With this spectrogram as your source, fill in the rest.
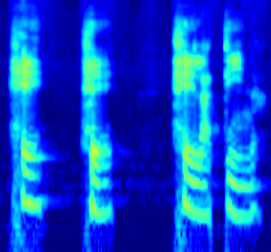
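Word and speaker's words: gelatina: And we also have the soft g sound which is g e and g i as in he he latina helatina.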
